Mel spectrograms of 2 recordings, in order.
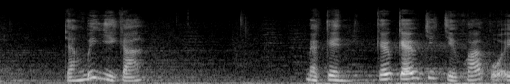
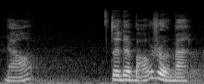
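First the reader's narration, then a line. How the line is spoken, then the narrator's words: Muttering with a smile. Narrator (Vietnamese): Mạc Kinh mỉm cười ... lẩm bẩm nói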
